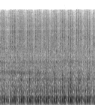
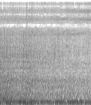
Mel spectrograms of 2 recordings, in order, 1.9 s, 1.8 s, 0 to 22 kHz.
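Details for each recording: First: 1974 MGB with a rebuilt engine, after new carburetor gasket and jets: uneven lumpy chugging that never revs cleanly, runs only at one throttle position and floods out with more gas, no air leaks found; stumbling, won't rev. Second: 1974 MGB with a rebuilt engine, slightly cooled and warming up, revved unloaded to about 3000 rpm: clean, even, crisp note with no stumbling or popping; healthy free revving.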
